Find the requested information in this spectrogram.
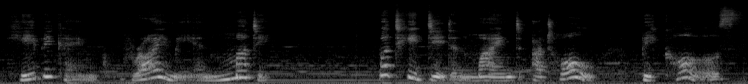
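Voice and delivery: ordinary delivery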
